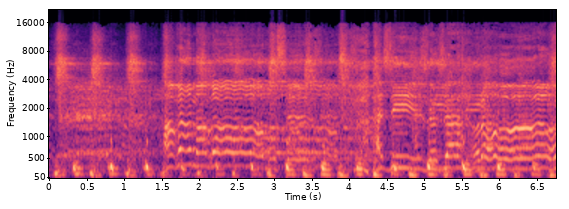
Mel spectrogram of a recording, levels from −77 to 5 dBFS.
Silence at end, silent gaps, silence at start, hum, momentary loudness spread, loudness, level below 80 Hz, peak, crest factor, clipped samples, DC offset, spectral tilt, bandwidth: 0 s; none; 0 s; none; 3 LU; -7 LUFS; -42 dBFS; 0 dBFS; 8 dB; 0.3%; under 0.1%; -2 dB/octave; 16.5 kHz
